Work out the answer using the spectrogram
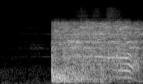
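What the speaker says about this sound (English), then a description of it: "Will just blasted his ears out with the Stone Cold Glass Shatter" A loud glass-shatter sound effect for Stone Cold Steve Austin's entrance bursts in after a moment of near silence, an abrupt and sustained crash that fills the space at full volume.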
